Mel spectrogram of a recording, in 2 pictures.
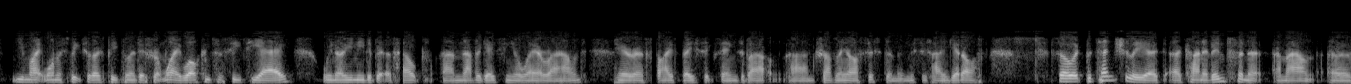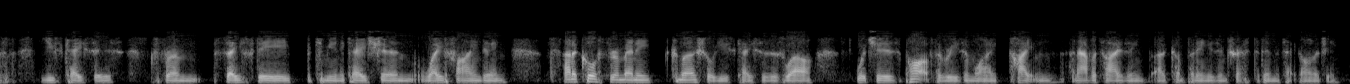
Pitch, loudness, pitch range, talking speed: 95 Hz, -25 LUFS, 85-105 Hz, 195 wpm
